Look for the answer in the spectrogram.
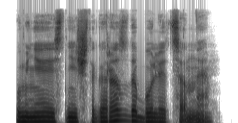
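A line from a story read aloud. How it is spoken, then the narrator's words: Quiet speech. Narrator (Russian): тихо проговорил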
